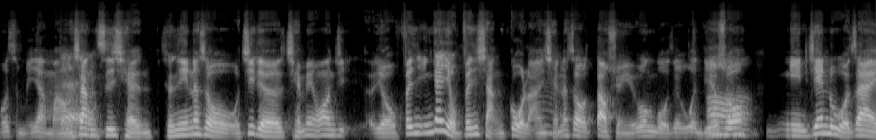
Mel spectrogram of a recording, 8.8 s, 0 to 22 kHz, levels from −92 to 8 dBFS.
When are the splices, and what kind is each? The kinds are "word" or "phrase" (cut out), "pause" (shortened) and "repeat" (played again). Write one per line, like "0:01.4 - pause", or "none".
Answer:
0:01.6 - pause
0:07.6 - pause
